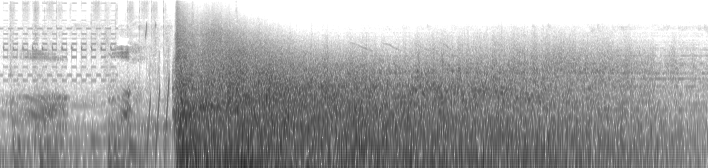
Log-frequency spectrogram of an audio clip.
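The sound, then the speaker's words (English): A rocket fired into the jungle erupts as a sudden, loud roaring blast that follows a quieter tonal, mechanical passage, then sustains as a broad rumble and slowly fades. “Why did you fire the rocket aimlessly into the jungle?”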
